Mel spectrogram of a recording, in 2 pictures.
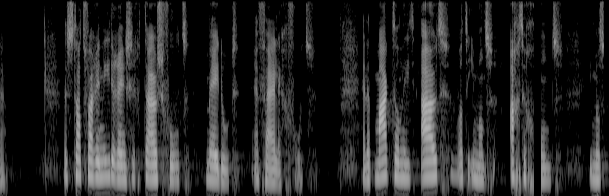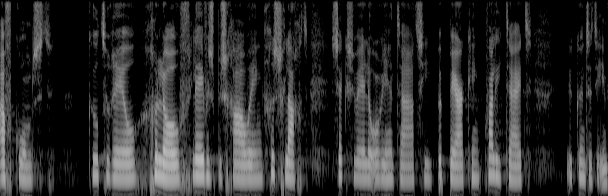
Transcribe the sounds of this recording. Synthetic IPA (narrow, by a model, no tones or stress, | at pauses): ə | ənstɑtʋaːrɪnidərejnzɪχtœɥsfulˠt | mejdut | ʔɛnv̥ɛjləχfṵlˠt | ɛnɦətmaːk̚tɑnːitœɥtʋɑtḭmɑnt | ʔɑχtəɹχrɔnt | imɑntsɑfkɔmst | kɵlˠtyreːlˠχəlowflejvənzbəsχɑwɪŋχəslɑχt | sɛksyejləɔːriɛntaːtsib̥əpɛɹkɪŋkʋaːlitɛjt | ykɵntətɪ̰n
